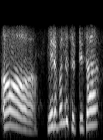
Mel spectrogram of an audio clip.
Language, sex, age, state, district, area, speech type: Nepali, female, 30-45, West Bengal, Darjeeling, rural, conversation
